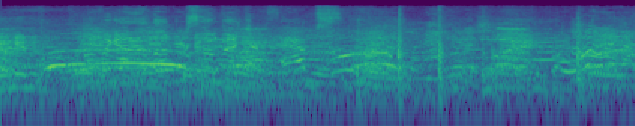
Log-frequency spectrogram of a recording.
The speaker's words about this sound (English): It was hard to get on tape because of all the shouting, but you can kind of hear it. The FOs were saying things to Warren like, I'm so inspired. This is the most rewarding thing I've ever done.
